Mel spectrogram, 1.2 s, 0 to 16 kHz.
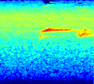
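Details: Blue-and-white flycatcher (Cyanoptila cyanomelana), 8 June 2013, giving two clear, high whistled notes, the first rising slightly, over a steady soft hiss.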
